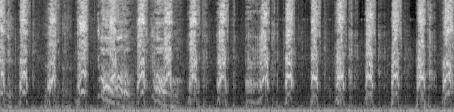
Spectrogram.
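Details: A Kangal crossbreed and a Kangal dog in a moving car during tense moments between them; rapid bursts of deep, harsh barks about twice a second, a brief whining yelp near the start, and steady low engine rumble underneath.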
